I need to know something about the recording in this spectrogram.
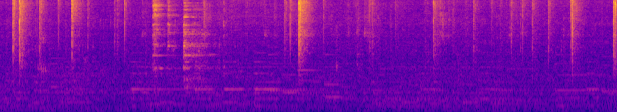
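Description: Chopsticks and utensils clicking and clinking on plates and the tabletop grill, a dozen or so scattered clicks with a louder one about three seconds in, over quiet background music.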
